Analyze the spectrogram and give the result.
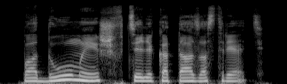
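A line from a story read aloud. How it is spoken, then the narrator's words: Grumbling, feigned nonchalance. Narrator (Russian): проворчал он с показной небрежностью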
